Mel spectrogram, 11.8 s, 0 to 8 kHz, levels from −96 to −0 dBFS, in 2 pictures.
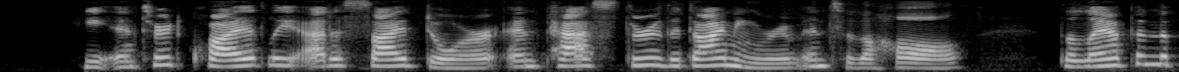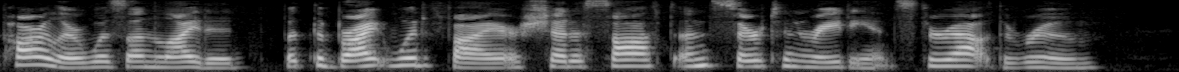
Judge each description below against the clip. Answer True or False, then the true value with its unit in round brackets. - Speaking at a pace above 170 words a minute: True (185 wpm)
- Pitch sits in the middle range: False (250 Hz)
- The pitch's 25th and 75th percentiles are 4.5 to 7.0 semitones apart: True (5.2 semitones)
